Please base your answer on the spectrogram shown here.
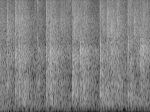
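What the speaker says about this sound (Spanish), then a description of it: "¿Cuántos aplauden la palabra del Señor en esta mañana?" A church congregation applauds in a few short, loud bursts of clapping that swell and fade over about a second and a half.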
